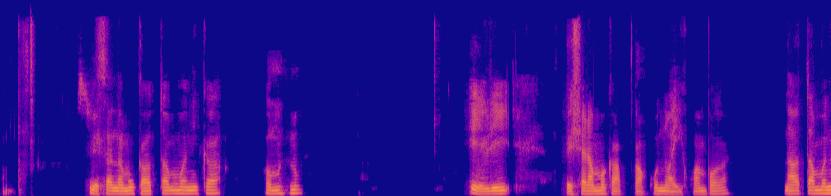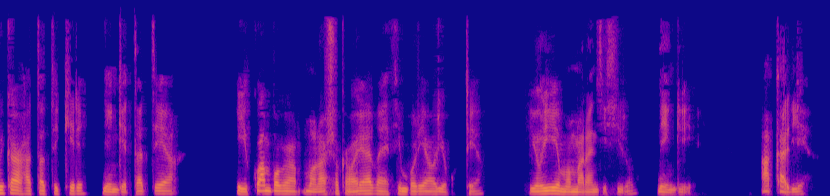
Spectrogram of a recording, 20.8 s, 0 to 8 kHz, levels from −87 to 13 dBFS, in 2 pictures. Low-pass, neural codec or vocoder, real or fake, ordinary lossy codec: 7.2 kHz; codec, 16 kHz, 2 kbps, X-Codec, HuBERT features, trained on LibriSpeech; fake; AAC, 32 kbps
